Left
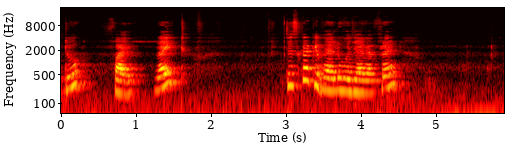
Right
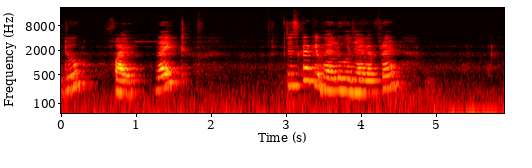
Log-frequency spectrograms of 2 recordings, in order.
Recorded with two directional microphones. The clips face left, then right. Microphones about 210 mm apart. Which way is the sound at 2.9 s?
50° left (ahead or behind).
